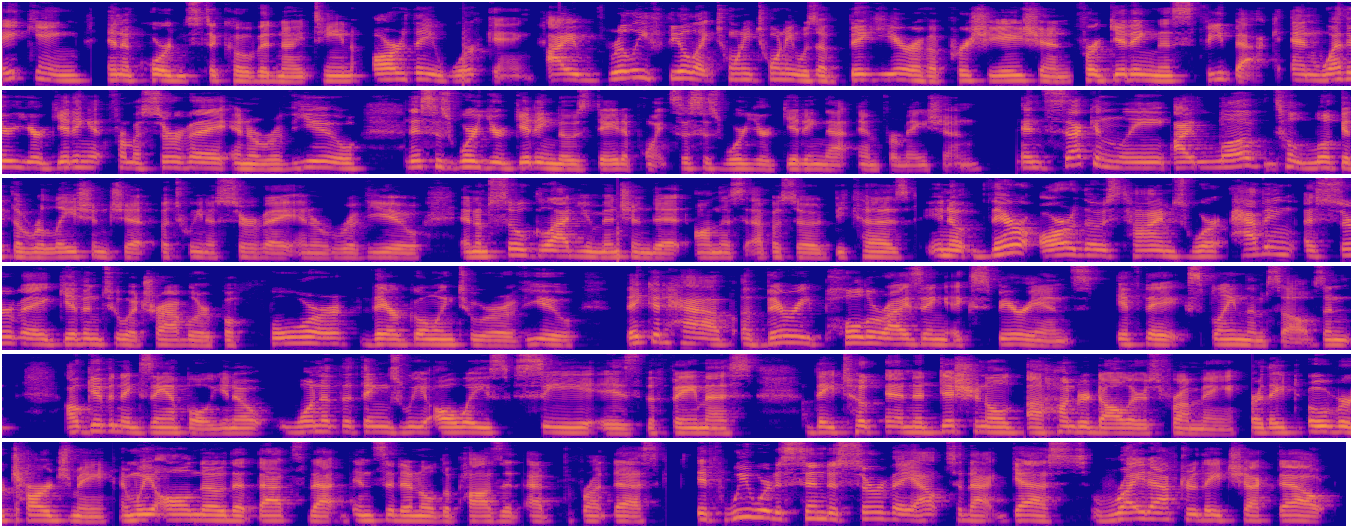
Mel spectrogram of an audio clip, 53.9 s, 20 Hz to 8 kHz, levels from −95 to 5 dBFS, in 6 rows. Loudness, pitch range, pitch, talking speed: -27 LUFS, 135-165 Hz, 150 Hz, 180 wpm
